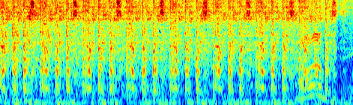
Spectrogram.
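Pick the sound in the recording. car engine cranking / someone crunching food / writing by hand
car engine cranking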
